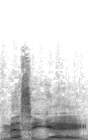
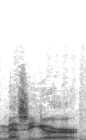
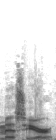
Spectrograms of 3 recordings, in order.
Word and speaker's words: Messier: stands for Messier pronounce Messier not Messier as in is your room messier than mine Charles Messier I mean Messier to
